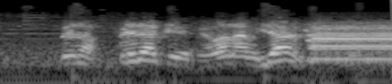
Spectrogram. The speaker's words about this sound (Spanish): A ver, dale al claxon, que yo sepa el camión que llevas.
